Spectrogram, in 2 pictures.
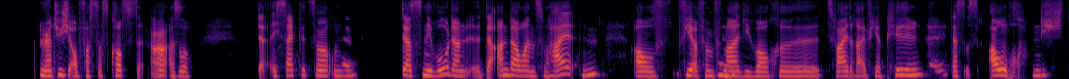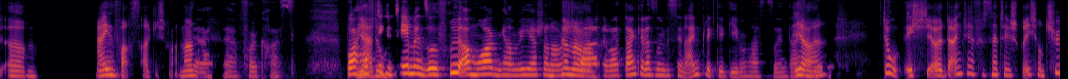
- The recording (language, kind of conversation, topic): German, unstructured, Was hilft dir, wenn du traurig bist?
- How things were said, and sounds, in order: none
